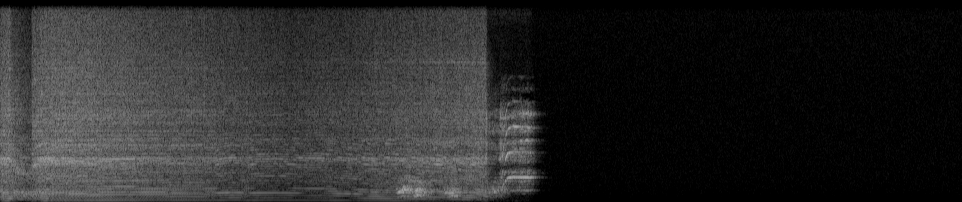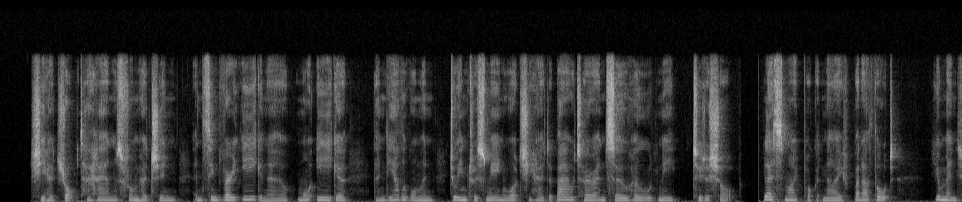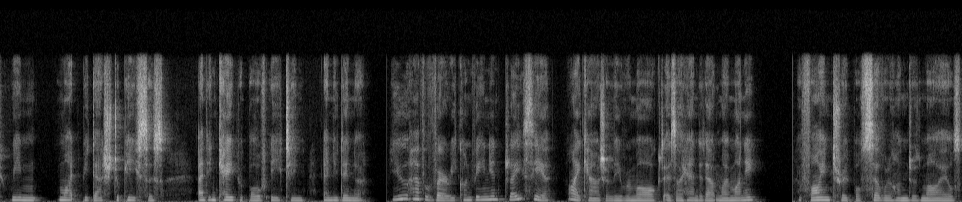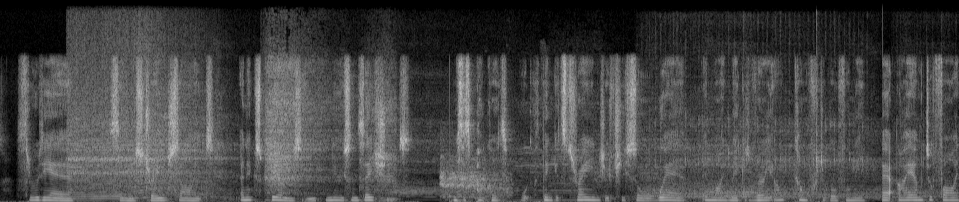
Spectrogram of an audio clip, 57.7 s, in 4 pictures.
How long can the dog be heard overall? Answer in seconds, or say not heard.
2 s.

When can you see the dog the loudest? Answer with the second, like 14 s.
6 s.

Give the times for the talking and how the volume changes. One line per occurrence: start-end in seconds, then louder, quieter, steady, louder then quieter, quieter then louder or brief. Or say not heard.
14.9-57.6 steady.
